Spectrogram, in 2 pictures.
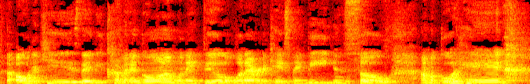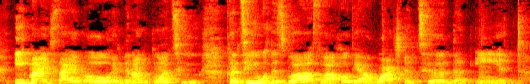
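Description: A woman's voice: deep voice, brisk. Chatty woman vlogging in a roomy space. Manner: chatty, storytelling, rambling asides. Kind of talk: casual vlog chat. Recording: roomy echo.

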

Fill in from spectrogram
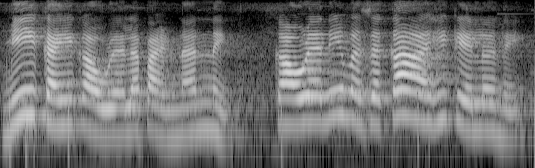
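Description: A woman voicing a stubborn, unbothered male tree in a children's story, flat and dismissive. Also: high-pitched, moderate pace, dull audio.

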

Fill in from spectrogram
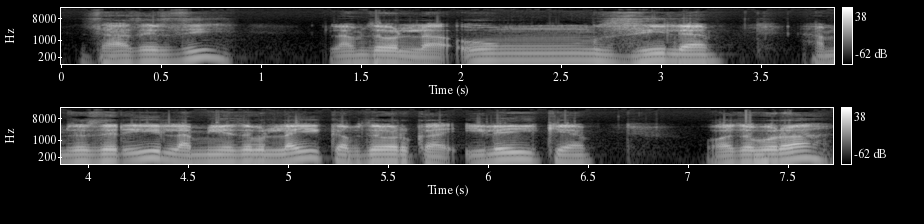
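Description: A middle-aged man teaching Quran reading, patiently spelling out each syllable and then drawing out the recited words slowly. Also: medium pitch, darkish tone, no room sound, highs cut off.

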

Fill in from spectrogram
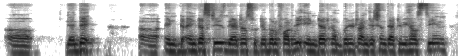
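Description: An ERP consultant with an Indian accent presents a webinar from an indoor room on a video call, walking through software slides in a demonstration. His phrasing is halting and repetitive, and his voice is a little high with a level tone.

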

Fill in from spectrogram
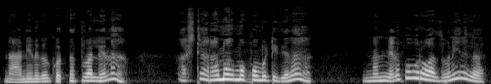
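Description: A man's voice: high-pitched, big pitch swings, fast talker, warm tone, dry recording, studio quality. A man voicing a menacing, scorned young village man in a cartoon serial, taunting and threatening with mocking laughs. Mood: scheming.

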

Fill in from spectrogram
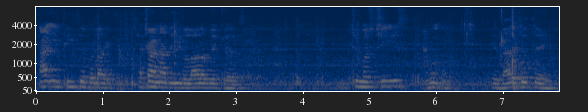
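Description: An American woman chats casually from a distance as a companion on an eating video. Her voice echoes in the room, and there is clear noise around it. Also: sits low, unhurried, pauses often. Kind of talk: casual chat.

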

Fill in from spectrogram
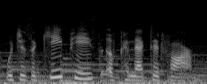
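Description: A woman's voice: mid-range voice, very animated, normal speed, dull audio. Woman narrating over music. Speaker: reporter narrator. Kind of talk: scripted narration.

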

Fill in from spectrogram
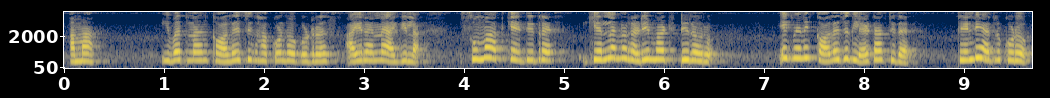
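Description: A woman voicing a demanding college-going daughter in a family cartoon. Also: very high voice. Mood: impatient. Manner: demanding, hurried. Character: impatient college-going girl.

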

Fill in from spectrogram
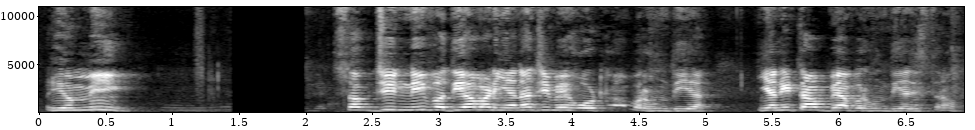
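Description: High-pitched, hoarse Punjabi woman vlogger. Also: moderate pace. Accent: Indian Punjabi. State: sore, hoarse throat. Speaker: family vlogger. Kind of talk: casual chatty daily vlog.

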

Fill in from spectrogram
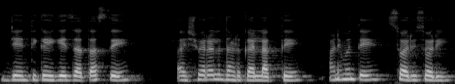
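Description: A woman narrating an episode recap in a steady storytelling manner. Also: medium pitch, moderate pace.

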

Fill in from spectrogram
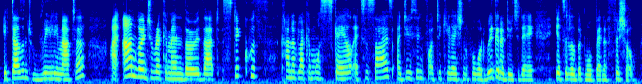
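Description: A woman's voice: medium pitch, fast talker, bright, forceful tone. A woman in her thirties giving casual, explanatory and encouraging music instruction to camera. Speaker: flute teacher. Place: indoors, small room at home.

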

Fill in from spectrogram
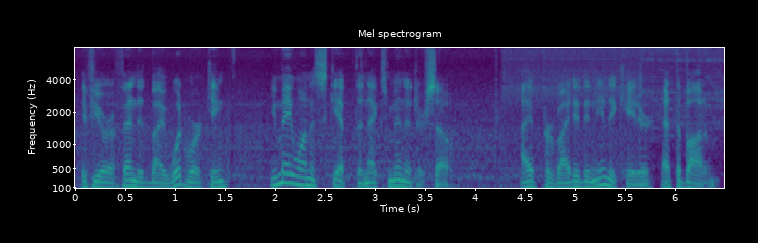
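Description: A man's voice: on the low side, animated, brisk, background noise. A middle-aged man giving dry, matter-of-fact scripted narration for a metal workshop how-to, with wry asides. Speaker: metalworking instructor. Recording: voice-over with music bed.

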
